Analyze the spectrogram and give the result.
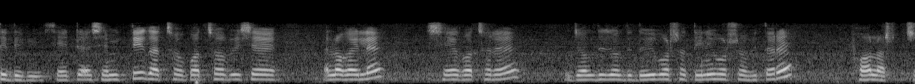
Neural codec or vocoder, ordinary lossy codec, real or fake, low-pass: none; AAC, 48 kbps; real; 7.2 kHz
